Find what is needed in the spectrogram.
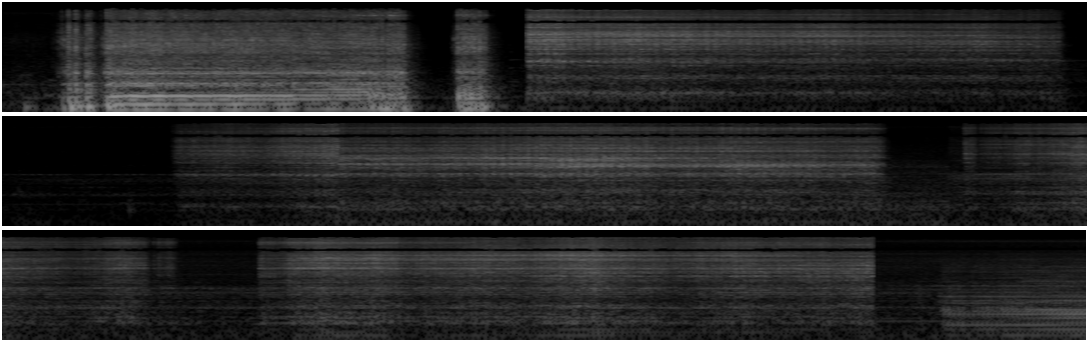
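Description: A cordless drill drives screws to mount a faceplate on a sapele bowl blank, loudest in the first few seconds. Then a turning tool cuts the spinning sapele blank on a wood lathe, a steady hissing cut heard in several stretches broken by abrupt edits and a short near-silent gap.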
